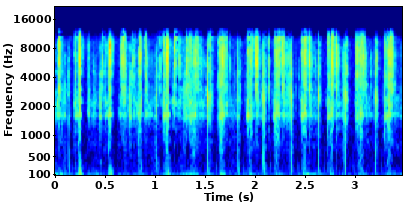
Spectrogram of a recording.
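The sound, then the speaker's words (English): Vise grip pliers being worked, a quick, uneven run of sharp metallic clicks and rattles, a couple dozen in a few seconds, bright and fairly loud, with no talking. “Number two, here's some vice grip action.”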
